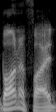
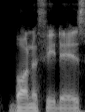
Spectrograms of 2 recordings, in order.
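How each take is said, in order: First: The phrase is given an English-style pronunciation. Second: The phrase is given a Latin-style pronunciation. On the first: "if you're speaking English like a normal person" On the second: "you could pronounce it bona fides"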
